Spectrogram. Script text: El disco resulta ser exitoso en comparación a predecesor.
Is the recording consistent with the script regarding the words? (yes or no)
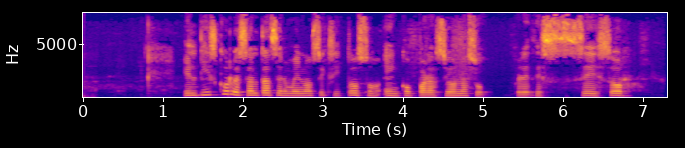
no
